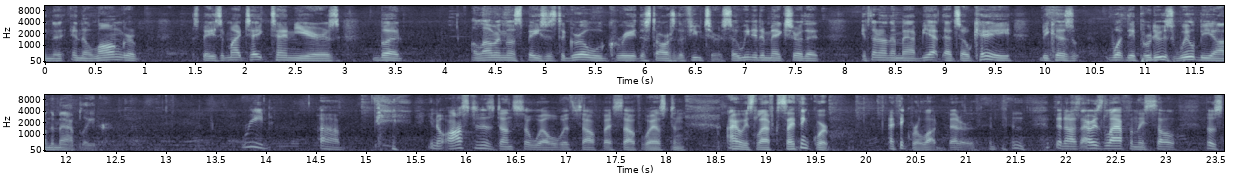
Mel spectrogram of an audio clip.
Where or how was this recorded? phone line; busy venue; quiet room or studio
busy venue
